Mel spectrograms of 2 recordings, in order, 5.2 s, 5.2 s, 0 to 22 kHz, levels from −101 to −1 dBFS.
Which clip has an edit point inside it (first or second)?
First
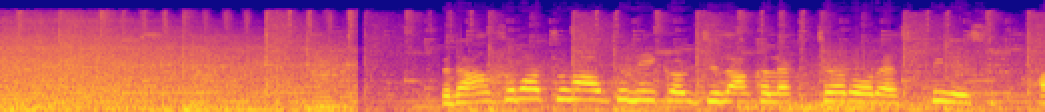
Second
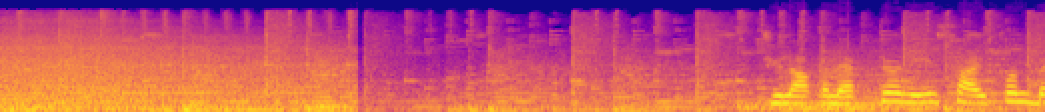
second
